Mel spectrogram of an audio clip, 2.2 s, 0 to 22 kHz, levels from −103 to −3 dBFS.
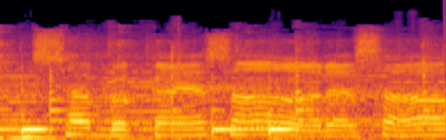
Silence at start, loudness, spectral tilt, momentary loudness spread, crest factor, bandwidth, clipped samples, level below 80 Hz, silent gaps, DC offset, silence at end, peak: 0 s; -14 LUFS; -5 dB/octave; 5 LU; 12 dB; 10 kHz; under 0.1%; -34 dBFS; none; 0.8%; 0 s; 0 dBFS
